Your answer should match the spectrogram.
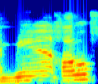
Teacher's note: یہ قاعدہ آپ پڑھ چکے تختی نمبر 9 میں, حروف حلقی اظہار کے نام سے, کہ نون کے بعد میں اگر خا, حمزہ ہا, عین ہا, غین خا اگر آ گئے تو نون کو ظاہر کر کے پڑھنا ہے, نون کو ناک میں نہیں چھپانا ہے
